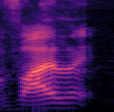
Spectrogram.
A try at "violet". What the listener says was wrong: Every time you say violet, it sounds like you're saying violent. The violent light.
